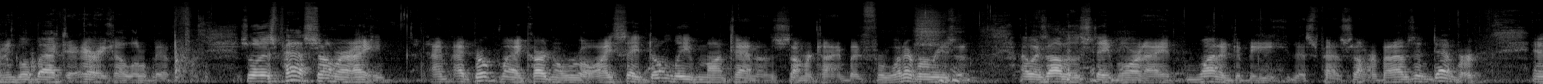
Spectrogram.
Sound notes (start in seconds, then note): 9.2 laughs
